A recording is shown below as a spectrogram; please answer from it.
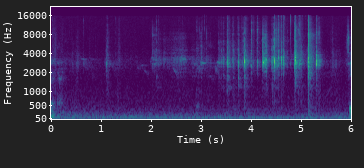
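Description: Scissors cutting through Camco non-slip grip tape, a gritty tape that cuts just like sandpaper: a quick run of short cutting strokes between about three and five seconds in, after a quieter stretch.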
